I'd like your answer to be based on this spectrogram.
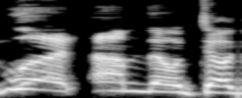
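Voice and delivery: put-on very high, drawn-out, hurt, indignant offended tone. Retelling a man's reaction after a woman says his face looks like her dog, mock-upset protest. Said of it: "He gets all upset".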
